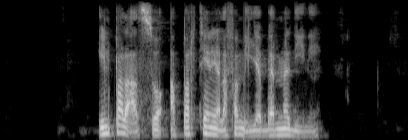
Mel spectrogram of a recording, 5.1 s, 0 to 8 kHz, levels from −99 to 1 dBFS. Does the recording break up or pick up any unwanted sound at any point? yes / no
no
